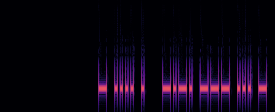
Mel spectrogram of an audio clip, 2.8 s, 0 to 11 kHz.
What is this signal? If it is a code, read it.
Morse code, heard as a keyed tone, about 44 wpm, 700 Hz. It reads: THE COST
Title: Sets of 3 Words 45wpm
